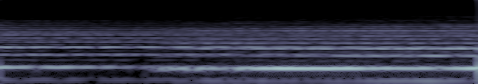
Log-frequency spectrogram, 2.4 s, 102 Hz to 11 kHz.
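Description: Ambient meditation music built on a sustained 528 Hz solfeggio drone, a steady hum with ringing overtones like a singing bowl. It dips briefly in the first second and swells back up about a second in.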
